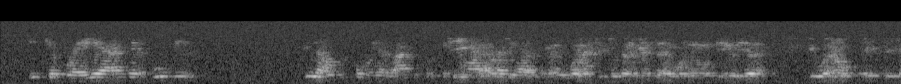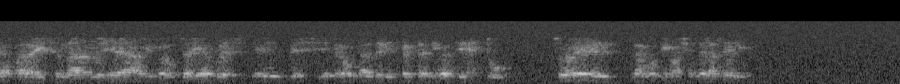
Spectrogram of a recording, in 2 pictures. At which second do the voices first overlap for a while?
4.5 s

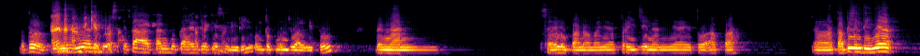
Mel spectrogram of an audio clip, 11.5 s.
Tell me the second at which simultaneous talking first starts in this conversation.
0.7 s

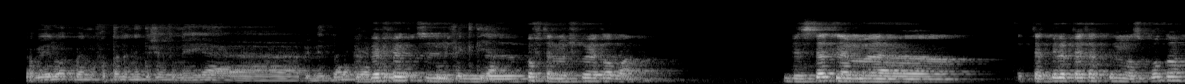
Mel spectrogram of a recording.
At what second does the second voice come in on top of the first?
3.5 s

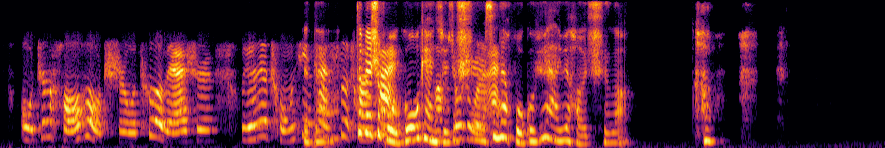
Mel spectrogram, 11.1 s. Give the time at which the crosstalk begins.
3.8 s

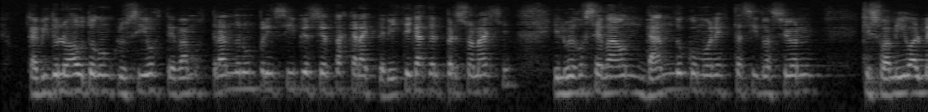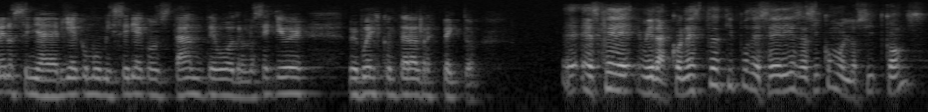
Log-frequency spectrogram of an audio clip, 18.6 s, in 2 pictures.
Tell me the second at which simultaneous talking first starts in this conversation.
none

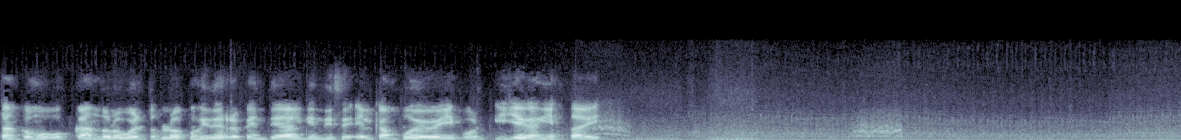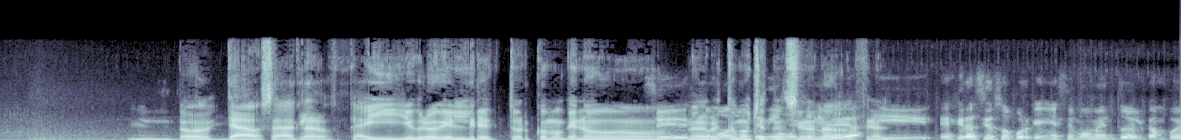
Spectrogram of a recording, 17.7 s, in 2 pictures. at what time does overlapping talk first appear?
13.8 s

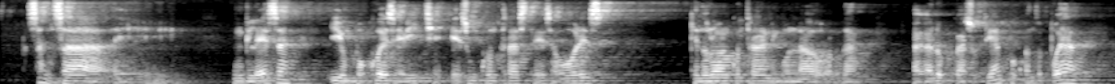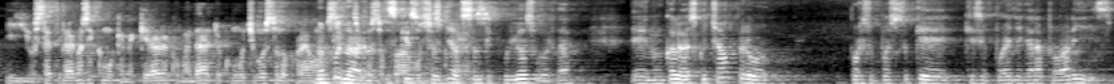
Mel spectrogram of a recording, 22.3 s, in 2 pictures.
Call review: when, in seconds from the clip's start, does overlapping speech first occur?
14.3 s

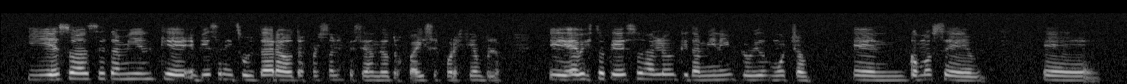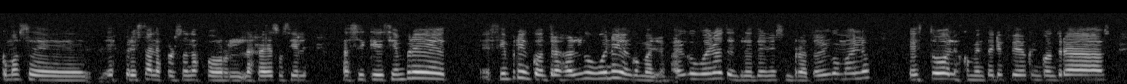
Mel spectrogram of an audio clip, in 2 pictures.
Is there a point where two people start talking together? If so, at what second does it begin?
none

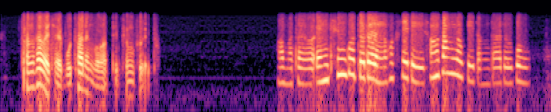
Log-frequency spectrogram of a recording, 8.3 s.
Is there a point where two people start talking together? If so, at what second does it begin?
none

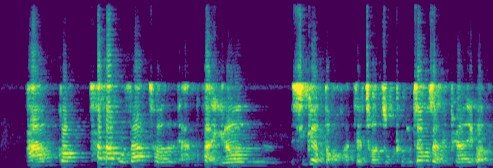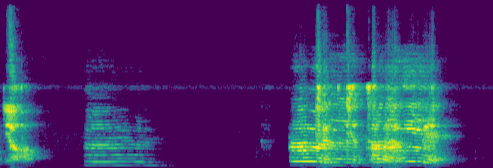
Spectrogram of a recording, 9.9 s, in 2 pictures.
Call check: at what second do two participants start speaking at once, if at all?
8.1 s

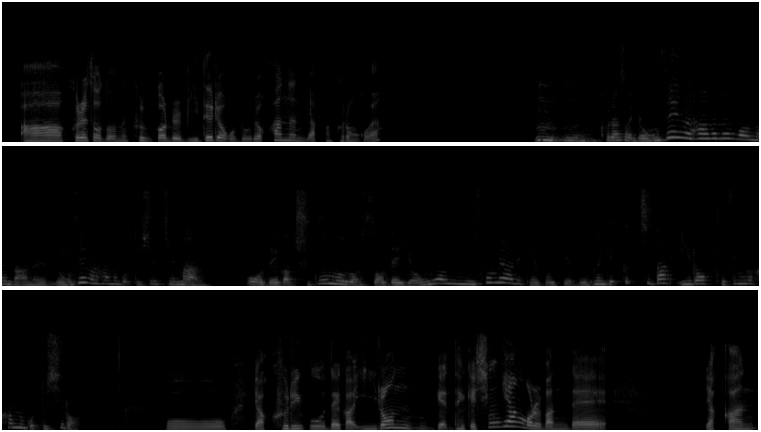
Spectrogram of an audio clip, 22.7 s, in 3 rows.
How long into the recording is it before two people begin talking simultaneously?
none

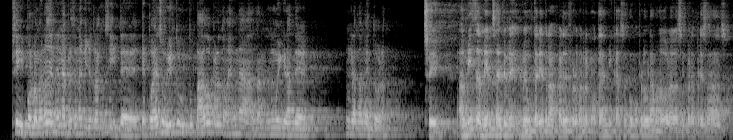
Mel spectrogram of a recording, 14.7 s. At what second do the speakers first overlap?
none

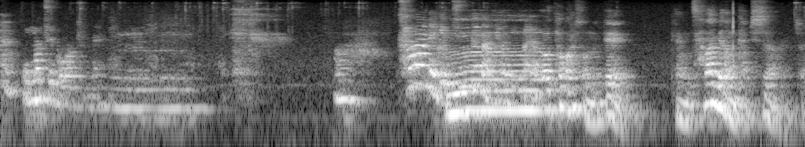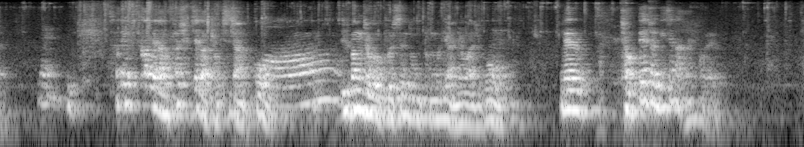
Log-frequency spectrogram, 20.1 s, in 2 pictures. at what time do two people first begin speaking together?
5.5 s

